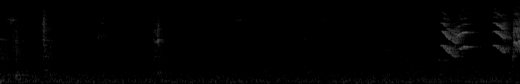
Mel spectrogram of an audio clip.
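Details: Double-collared seedeater (Sporophila caerulescens), likely caged, singing from its perch: two short bursts of sharp, high, chattering notes near the end, after a mostly quiet stretch broken by a few faint ticks.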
